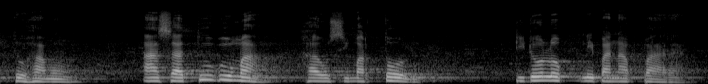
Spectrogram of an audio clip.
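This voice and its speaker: A man's fairly high-pitched voice at a very slow pace, with long, frequent pauses, ordinary pitch variation and noticeable background noise. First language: Batak Toba (speaking Indonesian). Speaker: clan association leader at wedding. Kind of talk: ceremonial speech.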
